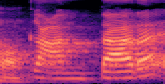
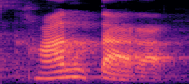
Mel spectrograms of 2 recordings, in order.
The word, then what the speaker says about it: Kantara: Sorry, कांतारा नहीं, खानतारा। हाँ, जो उन्होंने हमें प्रोनाउंसिएशन भी बताया कि इट्स नॉट कांतारा, इट्स खानतारा। हाँ।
